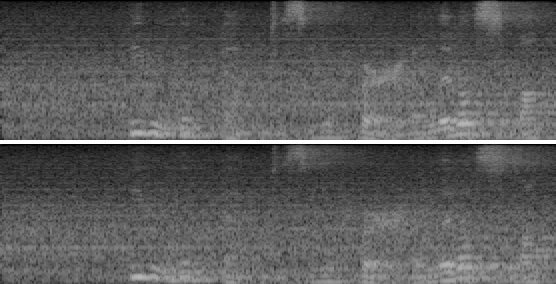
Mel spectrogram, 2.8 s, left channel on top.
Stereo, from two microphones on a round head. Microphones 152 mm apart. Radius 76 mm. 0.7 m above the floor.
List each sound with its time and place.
0.6 s a man speaking: 45° left (ahead or behind), 0.9 m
